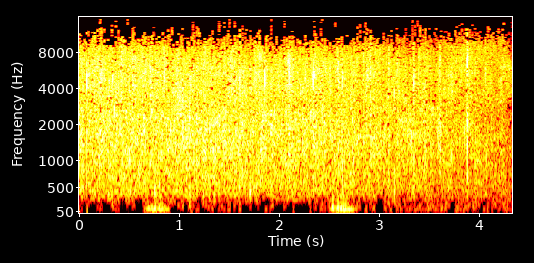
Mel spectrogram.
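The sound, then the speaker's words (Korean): An audience at a church worship service applauds steadily, giving thanks and glory to God after the choir's praise. It is a dense wash of many hands clapping at once with no pauses, sounding much like heavy rain. A couple of low thumps show up within the applause. “우리 주사랑 찬양대의 귀한 찬양과 또 여러분의 귀한 예배 또 6일 동안 귀한 섬김을 통하여서 우리 영광받으신 하나님 앞에 감사와 영광 박수 올려드립니다.”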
